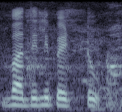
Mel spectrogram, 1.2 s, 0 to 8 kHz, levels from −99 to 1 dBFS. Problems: constant background noise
